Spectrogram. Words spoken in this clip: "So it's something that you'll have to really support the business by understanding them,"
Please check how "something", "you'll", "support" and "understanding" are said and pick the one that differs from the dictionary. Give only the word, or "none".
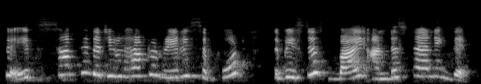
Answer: something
